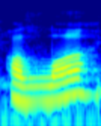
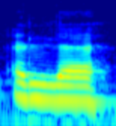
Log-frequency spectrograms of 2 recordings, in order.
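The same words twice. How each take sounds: First: Allah with a full open a; teacher shows one way to say Allah to the class; first Allah variant. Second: Allah with a lighter a, as the other accepted way; teacher contrasts the second way of saying Allah; second Allah variant. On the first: En français : Allah, première prononciation. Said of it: "des fois on dit Allah". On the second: En français : Allah, seconde prononciation. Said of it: "et des fois on dit Allah". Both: Shown as a demonstration.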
